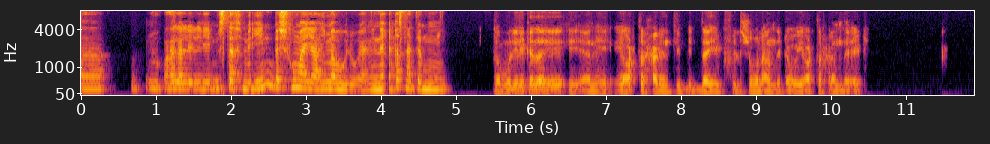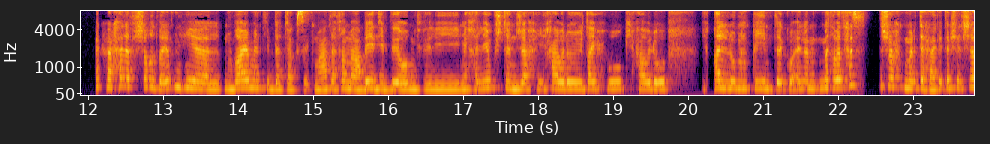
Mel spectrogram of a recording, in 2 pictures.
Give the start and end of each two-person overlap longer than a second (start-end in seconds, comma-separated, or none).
none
